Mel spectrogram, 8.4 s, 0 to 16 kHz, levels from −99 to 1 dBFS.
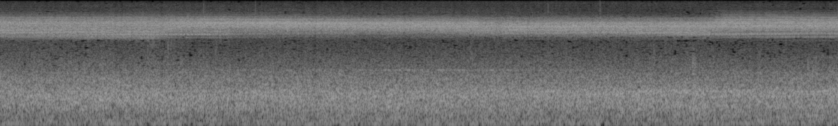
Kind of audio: real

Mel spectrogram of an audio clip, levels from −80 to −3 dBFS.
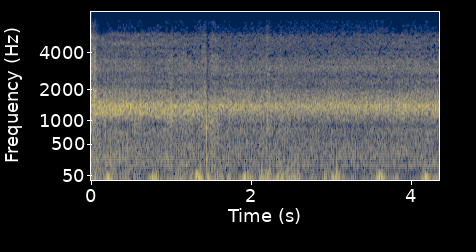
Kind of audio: fake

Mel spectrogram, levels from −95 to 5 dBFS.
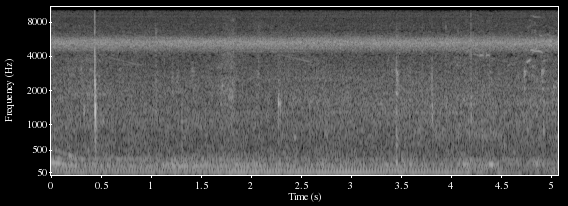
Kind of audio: real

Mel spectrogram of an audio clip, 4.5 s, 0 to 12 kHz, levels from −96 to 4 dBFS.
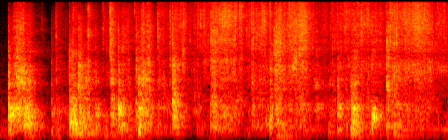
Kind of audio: real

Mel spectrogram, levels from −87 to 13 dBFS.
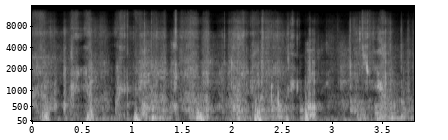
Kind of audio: fake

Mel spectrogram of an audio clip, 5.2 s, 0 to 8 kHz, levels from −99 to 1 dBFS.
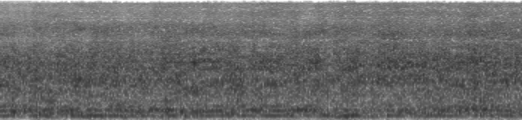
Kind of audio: fake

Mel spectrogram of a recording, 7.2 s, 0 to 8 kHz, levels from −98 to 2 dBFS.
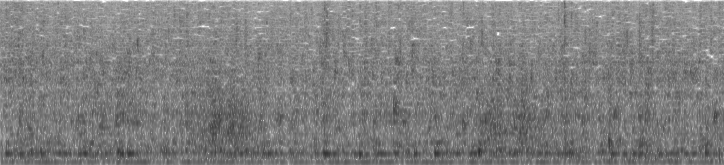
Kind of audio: real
